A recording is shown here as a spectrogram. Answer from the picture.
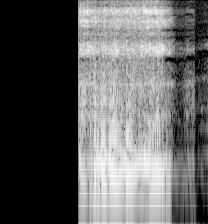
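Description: A cartoon character snoring: one loud, drawn-out voiced snore of about a second, starting a little under a second in.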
